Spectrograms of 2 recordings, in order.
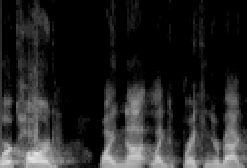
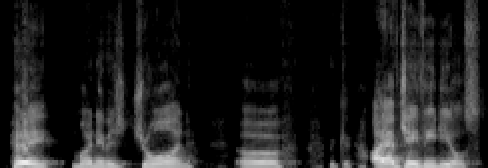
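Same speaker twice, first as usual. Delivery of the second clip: slow, dragged-out lame introduction; mock clueless poster; slower than usual. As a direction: drawl it like a clueless newbie. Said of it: "but don't be like".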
